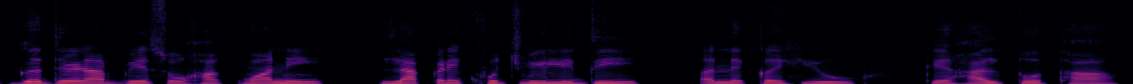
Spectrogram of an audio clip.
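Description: A woman narrating a folk tale, reading all the characters' dialogue with lively emphasis. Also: medium pitch, clear, resonant tone, no echo, studio quality. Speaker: storyteller.

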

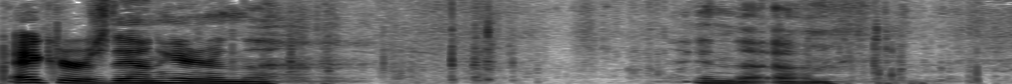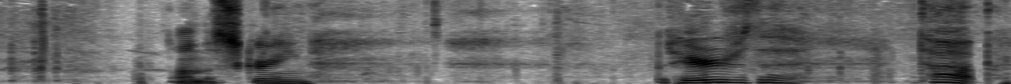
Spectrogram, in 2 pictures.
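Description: A middle-aged woman vlogs casually on a hike, taking her time between short phrases. She sounds winded from the climb. Her handheld camera picks up clear outdoor noise behind an ordinary mid-pitched voice. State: out of breath from climbing. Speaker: vlogger. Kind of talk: casual hiking vlog, talking to camera. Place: outdoors on a wooded hillside trail. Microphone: handheld camera at arm's length.

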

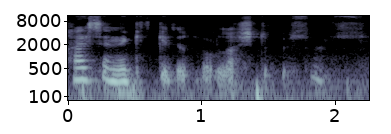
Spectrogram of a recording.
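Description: A young adult woman whispers a casual, exasperated vlog rant from her bedroom at home, complaining about exam study. Her tone is dark and she speaks a little slowly. The audio quality is poor.

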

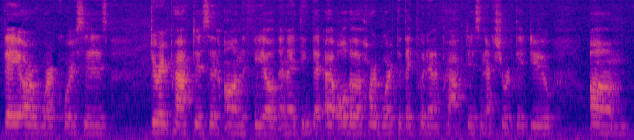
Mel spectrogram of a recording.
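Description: A woman's voice: mid-range voice, monotone, moderate pace, fairly bright tone. A young woman college athlete answering press questions casually, with likes and ums. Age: young adult. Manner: casual, says like and um. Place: office-like room, indoors. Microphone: far camera. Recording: echoey room, far mic, noise.

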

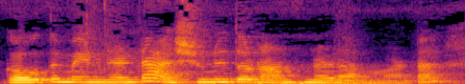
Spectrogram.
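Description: A woman giving a casual, animated recap of a reality show episode, telling who quarreled with whom. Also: on the high side, quick pace, a little hiss or hum. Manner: chatty, animated retelling of quarrels. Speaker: show reviewer. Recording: echoey room.

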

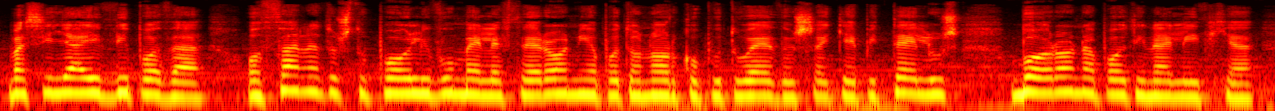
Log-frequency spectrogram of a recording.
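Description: An earnest male royal messenger from an animated myth retelling, voiced by a woman narrator, who delivers grave news in a measured, solemn tone. The voice sits at a middle pitch, and faint music plays underneath. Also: close to an everyday voice.

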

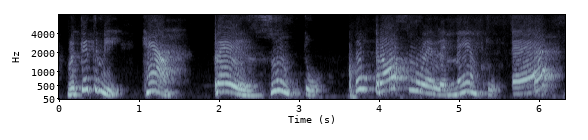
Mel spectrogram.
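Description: A woman from Brazil, an English teacher in a live online lesson for children, slowly repeating words for them to copy and calling herself auntie. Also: fairly high pitch, darkish tone, echoey room, a little hiss or hum, poor audio. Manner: slow, drawn-out repetition of words for children to copy; calls herself auntie and reads out viewers' names. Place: home kitchen.

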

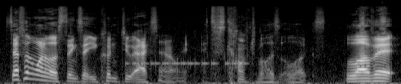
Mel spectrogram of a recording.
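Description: A man giving excitable, chatty gameplay commentary, reacting aloud as he plays. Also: mid-range voice, racing, low-quality recording. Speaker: let's play gamer.

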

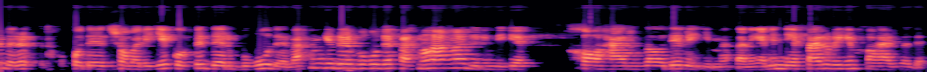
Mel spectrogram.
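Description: Woman teacher going through a german exercise step by step, asks herself questions then answers, kinda muffled, echoey room. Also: medium pitch. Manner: explains step by step, often asks and answers her own questions. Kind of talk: explaining a language exercise.

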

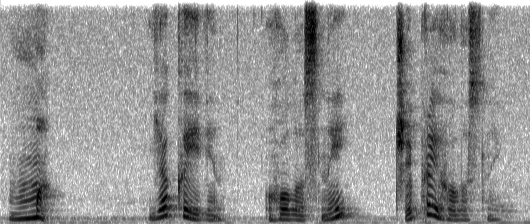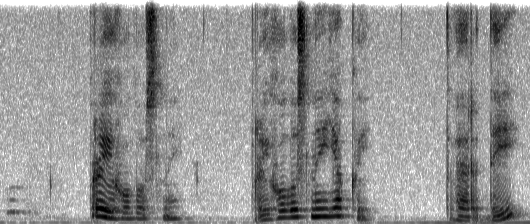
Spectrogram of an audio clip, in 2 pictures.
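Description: Woman, kindergarten teacher; slow, patient, slightly husky, quizzes the children and answers herself. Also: mid-range voice, a little mellow. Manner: slow, patient, asking and answering her own questions, drops into whispers. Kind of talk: speech lesson for young children.

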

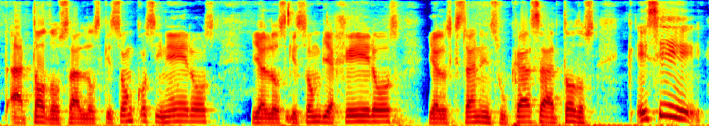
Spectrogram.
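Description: An older man, a magazine director, interviewing a guest over a video call, asking long rambling questions with loud laughs. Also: mid-range voice, animated, moderate pace, clean tone.

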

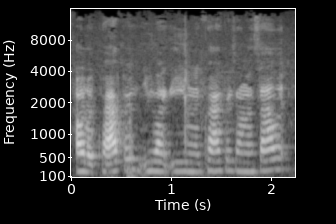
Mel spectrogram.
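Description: A middle-aged woman co-hosts a casual eating video and quizzes her companion with her mouth full of salad. Her voice sits at an ordinary middle pitch, muffled by the food. A faint noise hangs under the recording. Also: fairly even intonation, rapid-fire. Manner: prompting, questioning interviewer tone. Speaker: mother co-hosting a family eating video. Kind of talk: casual eating-show chat.

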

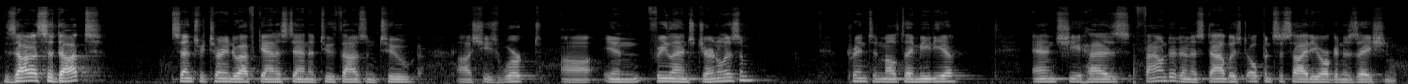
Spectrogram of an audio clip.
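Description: A man's voice: medium pitch, steady tone, normal speed, smooth. Middle-aged man moderating from a podium. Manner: speaks with frequent uh fillers. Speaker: briefing moderator. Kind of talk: formal introductions. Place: conference room at a podium. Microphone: podium microphone.

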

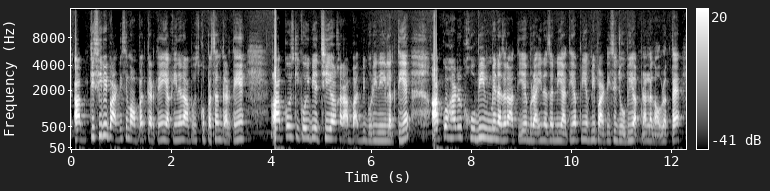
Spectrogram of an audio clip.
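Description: Talk show host woman with lilt. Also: medium pitch. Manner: repeats and restarts phrases while urging callers to speak politely. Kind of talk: live call-in talk show.

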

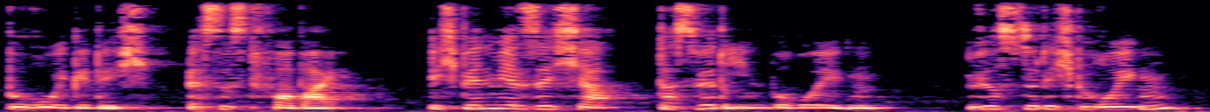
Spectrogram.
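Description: Woman slowly reading example sentences. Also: medium pitch, lively intonation, fairly bright tone. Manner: measured, deliberate, pausing between sentences. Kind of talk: slow read-aloud of example sentences.

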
